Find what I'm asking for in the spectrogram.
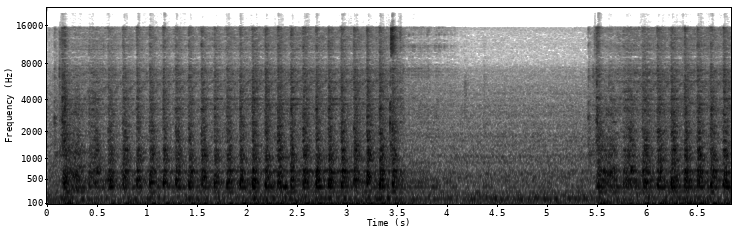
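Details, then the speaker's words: Tractor cranking at roughly four turns a second, pausing, then cranking again after running dry; key left on so the electric fuel pump could prime fuel; slow to catch but finally starts while straining the battery. "oh man finally i was kind of killing my battery trying to get this thing to turn over i had to leave the key on for a little bit i could hear the electric fuel pump cranking the fuel"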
